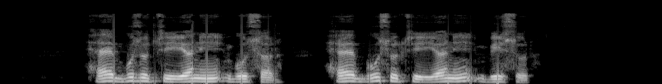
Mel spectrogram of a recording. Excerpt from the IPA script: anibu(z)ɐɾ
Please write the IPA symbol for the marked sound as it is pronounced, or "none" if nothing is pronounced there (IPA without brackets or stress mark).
s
